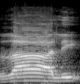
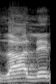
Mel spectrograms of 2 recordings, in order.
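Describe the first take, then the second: First: ذا لی with a short clear ee in لی; right small ya. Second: ذا لے with the e sound of لے, the wrong way; wrong majhool e. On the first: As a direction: say لی with ee, not e. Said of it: "چھوٹی یا کی آواز نکالیں گے". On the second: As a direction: say لے as a flat e, not ee. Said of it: "ذا لے نہیں پڑھیں گے". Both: Shown as a demonstration.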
